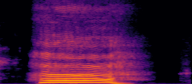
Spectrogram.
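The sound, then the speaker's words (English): A single loud, drawn-out yawn close to the microphone, a sustained voiced groan lasting about a second that sags in pitch and trails off into a breathy exhale. “Yeah, loudly yawning into the mic is the emotion that these college years bring out.”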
